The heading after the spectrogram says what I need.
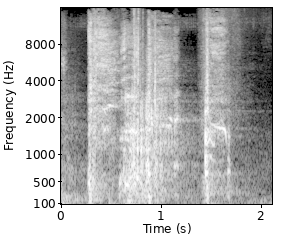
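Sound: dry cough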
